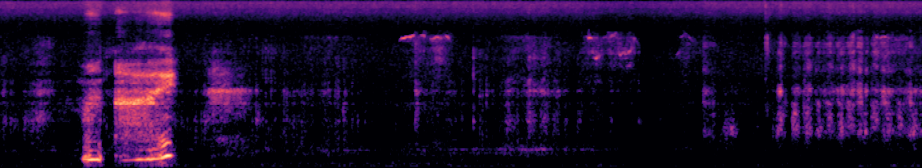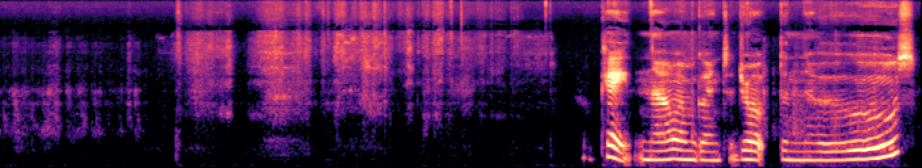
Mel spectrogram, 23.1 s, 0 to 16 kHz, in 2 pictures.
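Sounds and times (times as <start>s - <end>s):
marker scratching on paper: 9.6s - 18.4s.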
